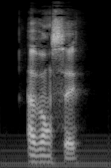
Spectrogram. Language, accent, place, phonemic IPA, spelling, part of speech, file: French, France, Lyon, /a.vɑ̃.sɛ/, avançait, verb, LL-Q150 (fra)-avançait.wav
- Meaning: third-person singular imperfect indicative of avancer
